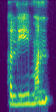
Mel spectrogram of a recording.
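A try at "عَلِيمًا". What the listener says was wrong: आइन का लेना, अलीमन अलीमन अलीमन पढ़ेंगे ना तो हमजा आ रहा है अलीमन ये आइन नहीं है, हमजा है।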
